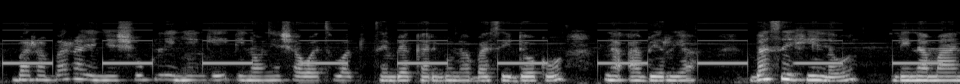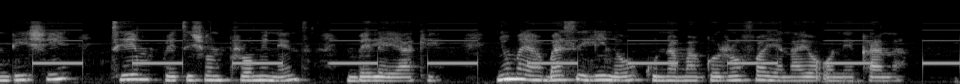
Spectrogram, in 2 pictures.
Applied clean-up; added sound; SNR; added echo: none; Alarm; 11 dB; none.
